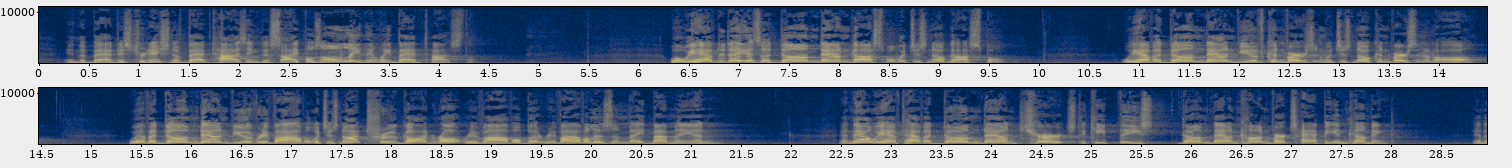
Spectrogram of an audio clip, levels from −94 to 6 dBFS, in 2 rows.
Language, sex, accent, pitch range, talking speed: English, male, American, 155-245 Hz, 150 wpm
